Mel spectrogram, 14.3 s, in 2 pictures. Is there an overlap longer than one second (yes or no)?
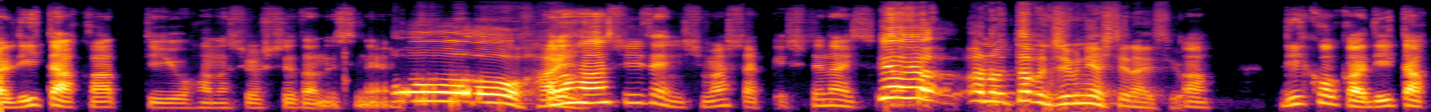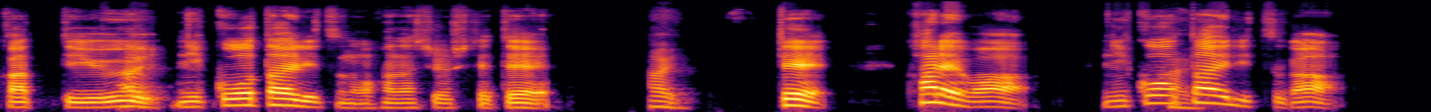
no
